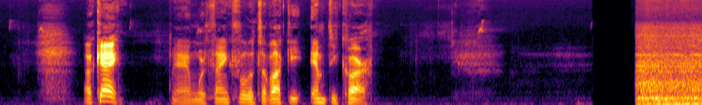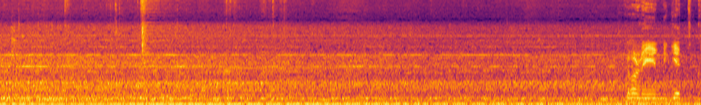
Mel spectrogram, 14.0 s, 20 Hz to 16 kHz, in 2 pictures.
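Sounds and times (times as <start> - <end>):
heavy engine droning: 6.4 - 14.0.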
